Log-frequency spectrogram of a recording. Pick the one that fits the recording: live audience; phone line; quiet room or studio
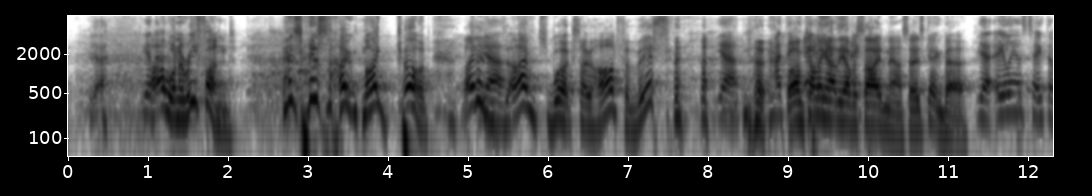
live audience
